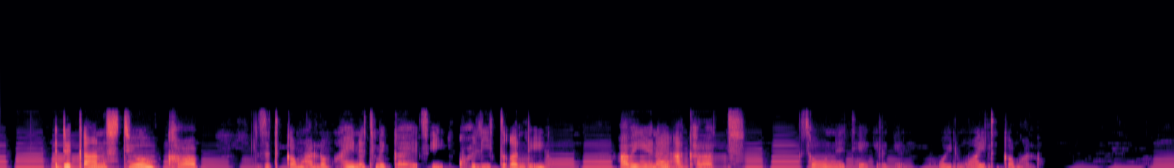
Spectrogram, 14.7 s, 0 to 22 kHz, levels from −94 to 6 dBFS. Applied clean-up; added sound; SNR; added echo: neural mask model RNNoise.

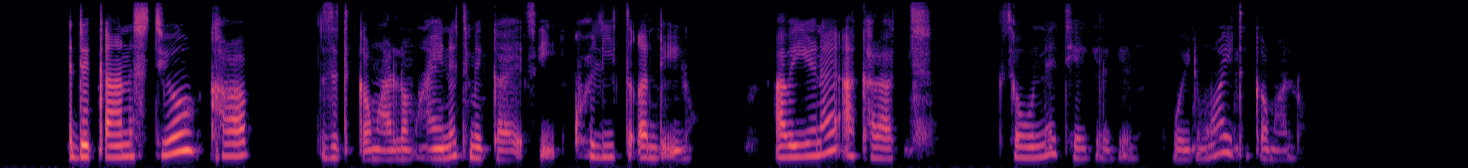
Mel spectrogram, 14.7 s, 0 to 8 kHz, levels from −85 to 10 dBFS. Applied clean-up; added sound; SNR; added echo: neural mask model Resemble Enhance denoiser.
